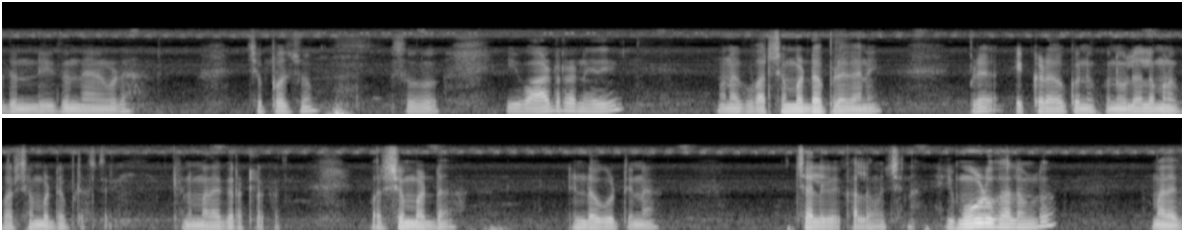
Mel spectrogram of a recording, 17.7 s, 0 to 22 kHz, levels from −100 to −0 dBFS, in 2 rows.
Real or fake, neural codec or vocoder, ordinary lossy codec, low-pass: real; none; none; none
